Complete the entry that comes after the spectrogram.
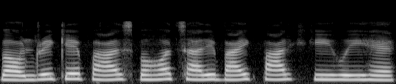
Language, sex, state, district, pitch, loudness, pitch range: Hindi, female, Jharkhand, Ranchi, 225 Hz, -15 LUFS, 215-235 Hz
